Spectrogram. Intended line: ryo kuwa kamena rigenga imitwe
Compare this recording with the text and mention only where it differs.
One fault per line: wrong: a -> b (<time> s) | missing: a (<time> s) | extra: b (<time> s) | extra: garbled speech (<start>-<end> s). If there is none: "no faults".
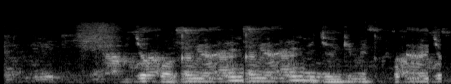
extra: kamena (2.4 s)
extra: garbled speech (3.9-4.4 s)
